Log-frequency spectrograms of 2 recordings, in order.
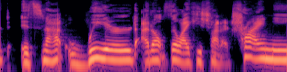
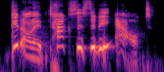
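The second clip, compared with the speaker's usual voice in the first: pitched way up, casting the demons out; hammed-up preacher driving out spirits; mock exorcism. Joking about spirits leaving her.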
